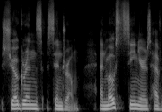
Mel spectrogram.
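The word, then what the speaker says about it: Sjögren's: The fifth cause is a condition called Shoggrren's syndrome and most seniors have never heard of it. Shoggrren's syndrome pronounced Shoggrrens is an autoimmune condition.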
